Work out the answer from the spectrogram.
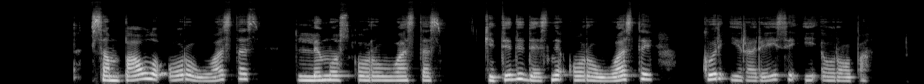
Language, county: Lithuanian, Kaunas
